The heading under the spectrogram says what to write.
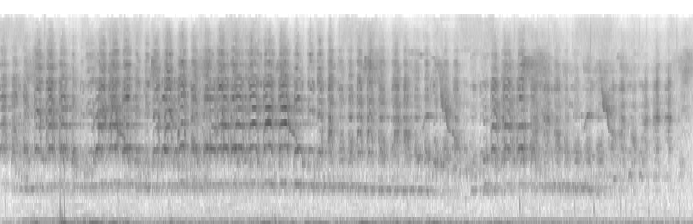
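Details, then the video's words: Laughing Kookaburras in Australia give a raucous, rapid chuckling laugh of harsh repeated notes that rises into excited cackles, with a steady low hum underneath. "Laughing Kookaburra"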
